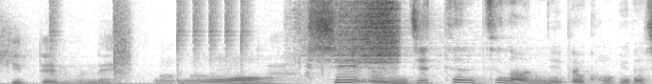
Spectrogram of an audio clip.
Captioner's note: uneasy sound effect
